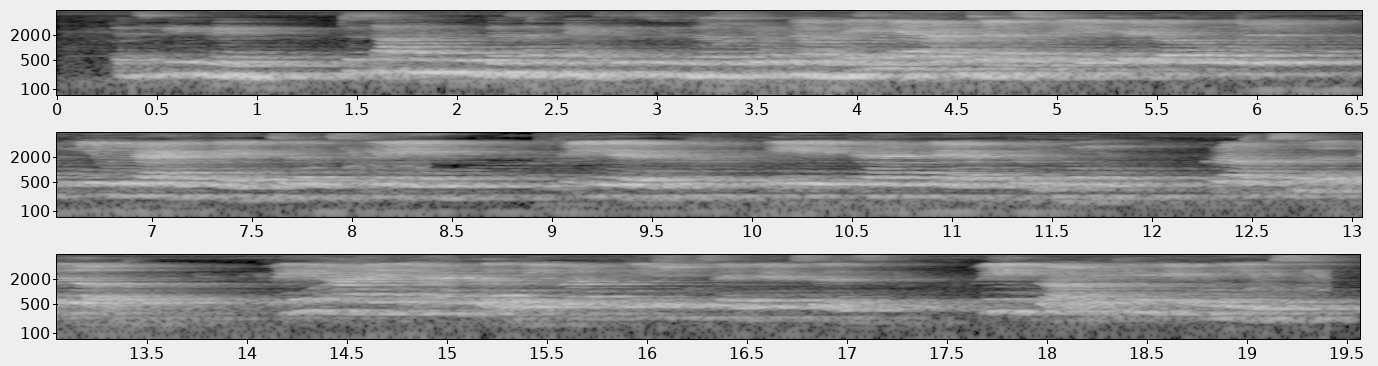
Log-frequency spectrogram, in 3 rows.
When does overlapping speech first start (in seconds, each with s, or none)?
3.2 s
